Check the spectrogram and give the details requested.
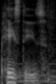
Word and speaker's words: pasties: So, pasties, pronounced pasties, not to be confused with dessert treat, are a great example.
